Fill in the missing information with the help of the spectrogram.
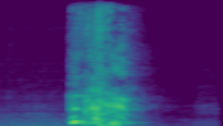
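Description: A single forceful sneeze, a sharp burst of breath and voice lasting about half a second, then quiet.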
